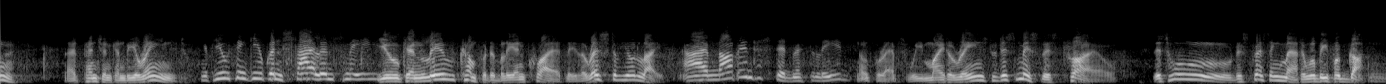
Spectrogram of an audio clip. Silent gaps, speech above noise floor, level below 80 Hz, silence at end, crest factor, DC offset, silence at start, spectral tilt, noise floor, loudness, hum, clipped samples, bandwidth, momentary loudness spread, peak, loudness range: none; 25 dB; -70 dBFS; 0 s; 16 dB; under 0.1%; 0 s; -10 dB/octave; -45 dBFS; -21 LUFS; none; under 0.1%; 5 kHz; 11 LU; -4 dBFS; 4 LU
